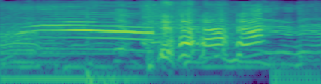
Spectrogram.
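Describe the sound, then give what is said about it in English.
A domestic cat meows several times in a row, with high, wavering, drawn-out cries and a shorter call near the end, loud and clear over a low background hum. “I gotta feed the cat.”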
